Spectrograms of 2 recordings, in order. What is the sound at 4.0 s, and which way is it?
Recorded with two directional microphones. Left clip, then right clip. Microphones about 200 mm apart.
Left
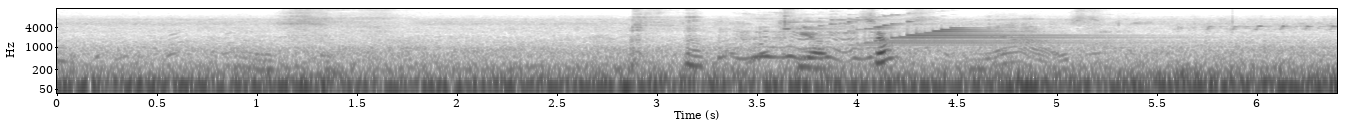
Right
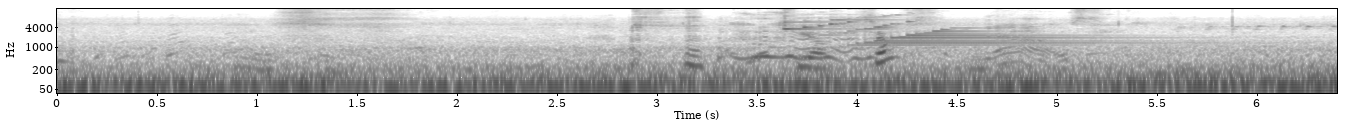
Music, 5° right (ahead or behind).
